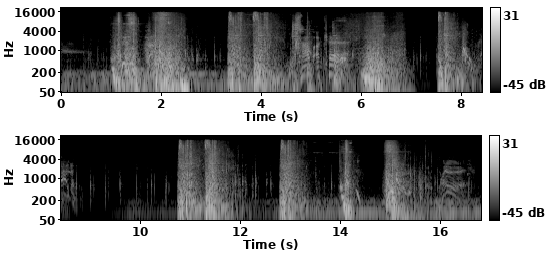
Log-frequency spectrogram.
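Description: Magic blasts crackle and whoosh in loud bursts.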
